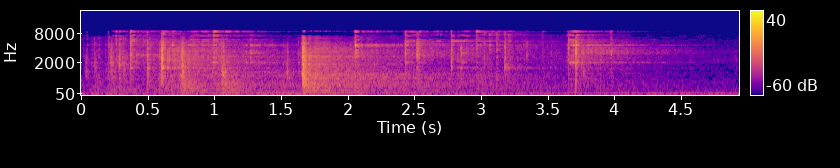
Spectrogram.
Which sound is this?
Clattering Keys 01 processed 02
shaking, rattle, metal, shake, rattling, motion, shaked, clattering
